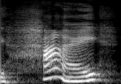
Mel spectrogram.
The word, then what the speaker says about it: high: Lembrando, esse high tem a mesma pronúncia do hi, hello, how are you doing? Ok? Hi. Então, esse GH, você não precisa se preocupar com ele.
